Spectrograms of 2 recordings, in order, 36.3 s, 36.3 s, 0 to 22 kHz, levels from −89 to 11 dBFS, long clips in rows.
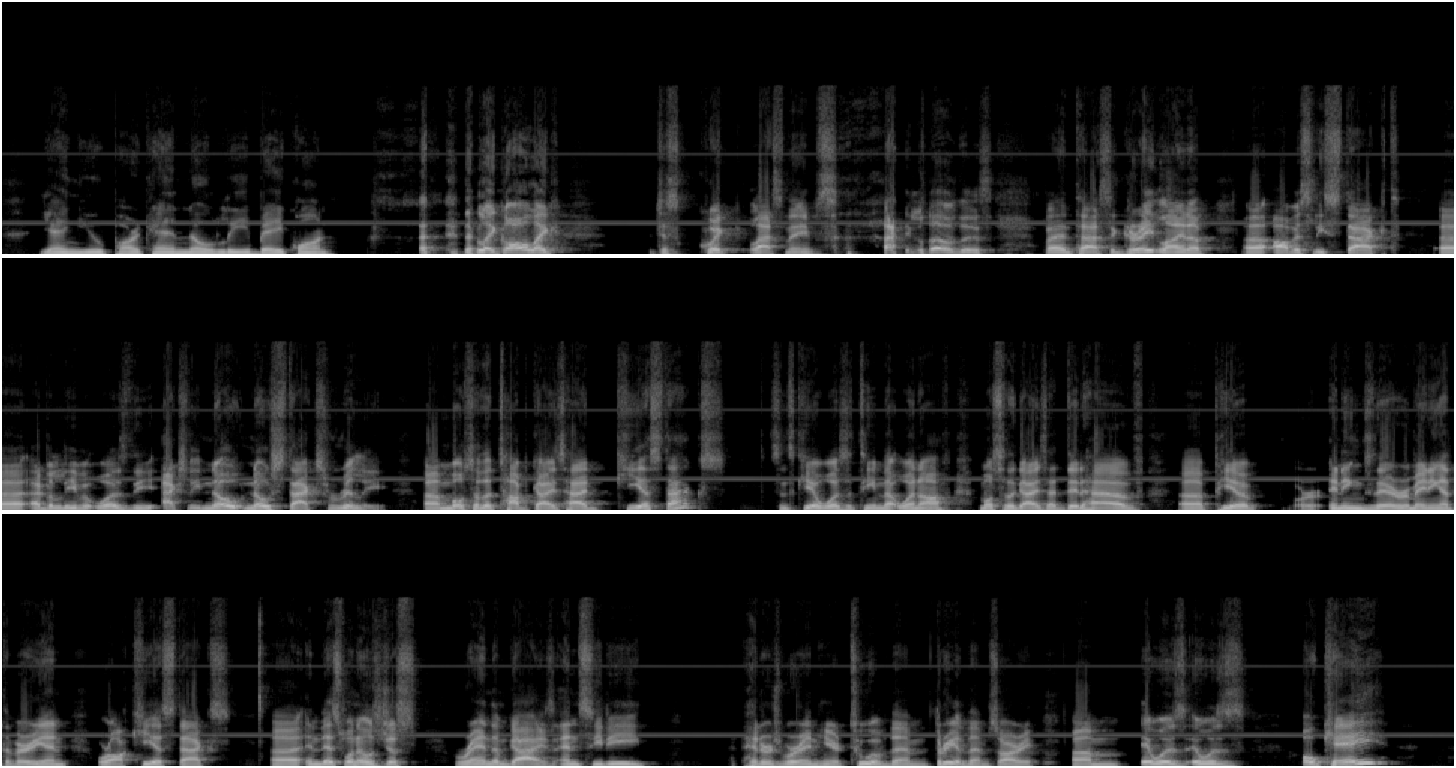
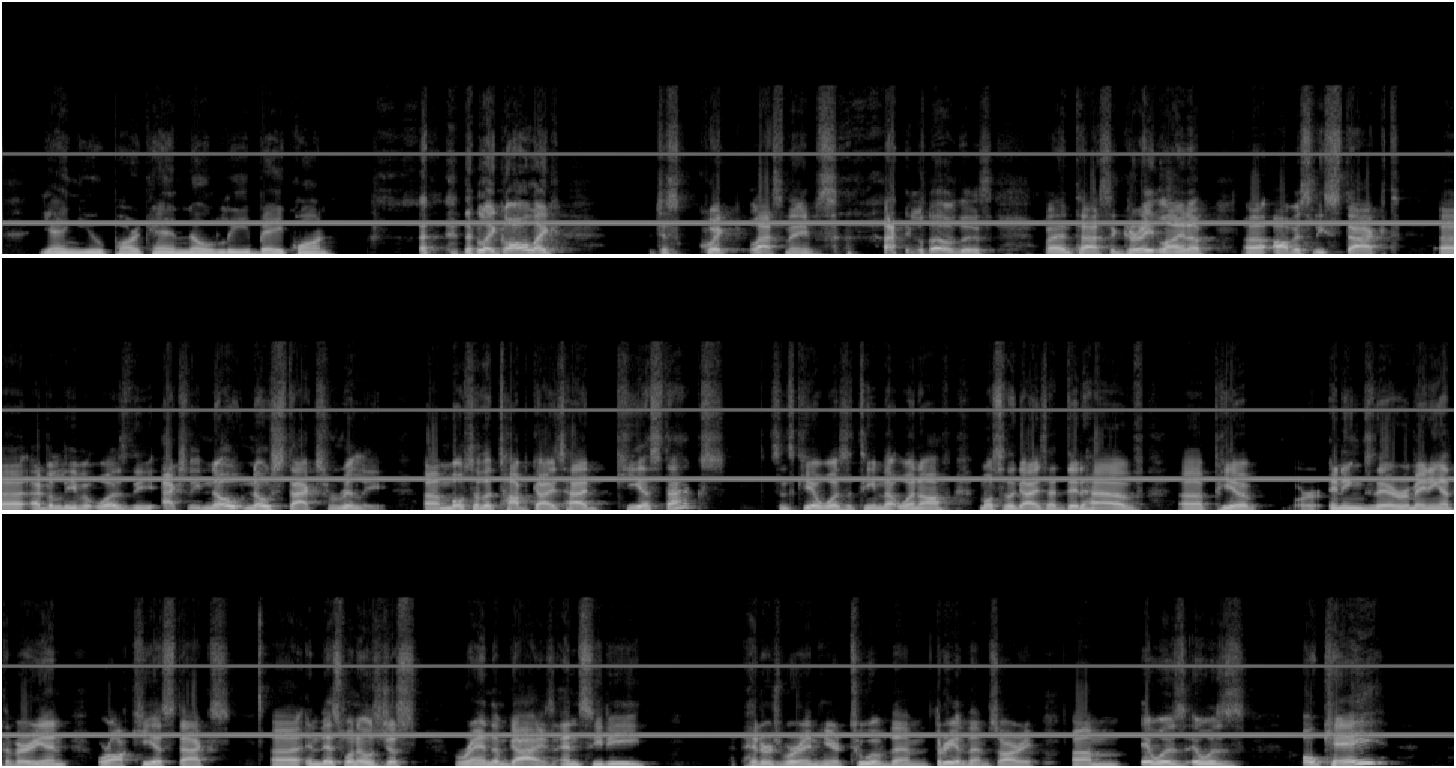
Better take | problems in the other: first | high-pitched whine; loud; throughout; 2.5 kHz, 8 dB below the speech; faint in the first

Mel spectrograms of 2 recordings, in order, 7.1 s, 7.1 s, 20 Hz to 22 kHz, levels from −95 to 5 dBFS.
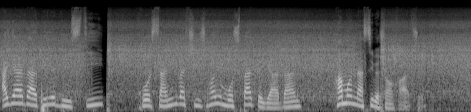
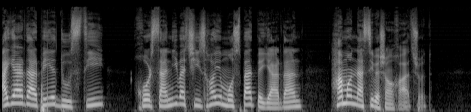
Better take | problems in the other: second | hiss; loud; throughout; 4 dB below the speech

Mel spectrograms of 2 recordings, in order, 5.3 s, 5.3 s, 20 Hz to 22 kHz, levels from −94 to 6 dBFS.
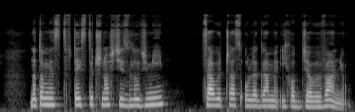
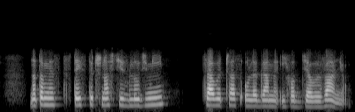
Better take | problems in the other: first | phone-call audio

